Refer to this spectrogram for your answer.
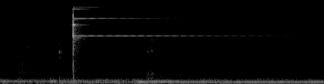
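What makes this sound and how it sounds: A 2017 American Silver Eagle coin is pinged once, giving a single bright strike followed by a long, clear high ring that sustains to the end of the clip over a low background hum. Its resonance sounds very similar to a 2016 coin, consistent with real silver.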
